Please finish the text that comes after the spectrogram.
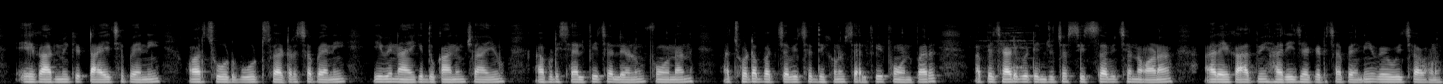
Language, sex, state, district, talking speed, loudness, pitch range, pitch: Hindi, male, Uttarakhand, Tehri Garhwal, 220 wpm, -20 LUFS, 115-125 Hz, 120 Hz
